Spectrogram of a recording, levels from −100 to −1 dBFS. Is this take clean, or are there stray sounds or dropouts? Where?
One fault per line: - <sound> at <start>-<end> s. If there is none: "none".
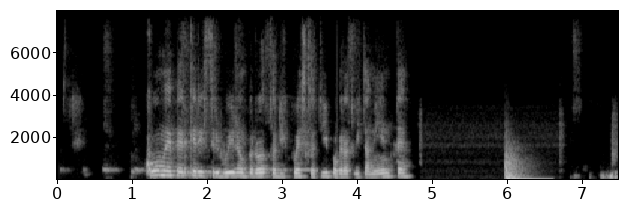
- thud at 6.0-6.6 s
